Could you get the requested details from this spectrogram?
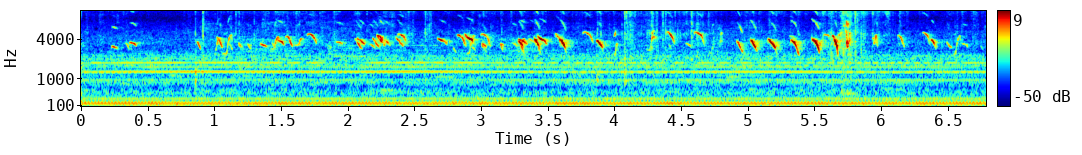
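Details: Small chicks playing fill the air with dense, quick high peeps, many birds calling at once above a continuous low hum.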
